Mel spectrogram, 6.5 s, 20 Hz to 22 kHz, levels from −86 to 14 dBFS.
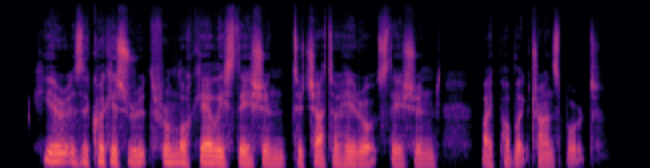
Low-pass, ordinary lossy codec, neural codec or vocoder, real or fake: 19.8 kHz; none; vocoder, 48 kHz, 128 mel bands, Vocos; fake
